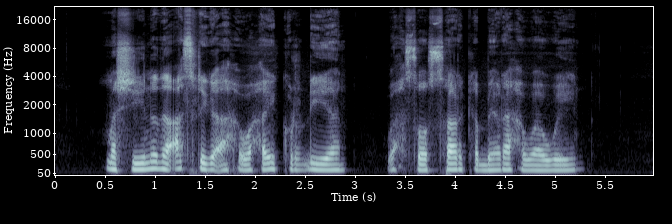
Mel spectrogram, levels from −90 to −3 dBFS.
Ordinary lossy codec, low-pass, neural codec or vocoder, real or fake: none; none; none; real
